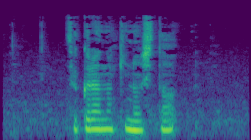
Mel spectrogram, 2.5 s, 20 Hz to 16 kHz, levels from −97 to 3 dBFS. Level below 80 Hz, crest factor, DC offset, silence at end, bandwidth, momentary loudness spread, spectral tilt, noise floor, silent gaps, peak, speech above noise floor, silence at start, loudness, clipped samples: -64 dBFS; 16 dB; under 0.1%; 0.75 s; 11 kHz; 13 LU; -4.5 dB/octave; -57 dBFS; none; -8 dBFS; 36 dB; 0.7 s; -22 LUFS; under 0.1%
